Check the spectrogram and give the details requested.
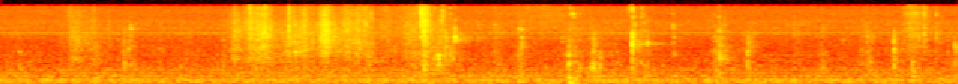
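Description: A person chewing a mouthful of burrito, with scattered wet mouth clicks and smacks.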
